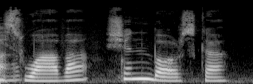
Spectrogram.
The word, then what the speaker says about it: Wisława Szymborska: Wisława Szymborska. – Bien. Muy sabemos bien. Que ya se va a repetir conmigo, por favor. – Así otra vez, por favor. – Wisława Szymborska.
